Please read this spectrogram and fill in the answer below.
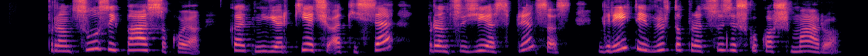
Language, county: Lithuanian, Vilnius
